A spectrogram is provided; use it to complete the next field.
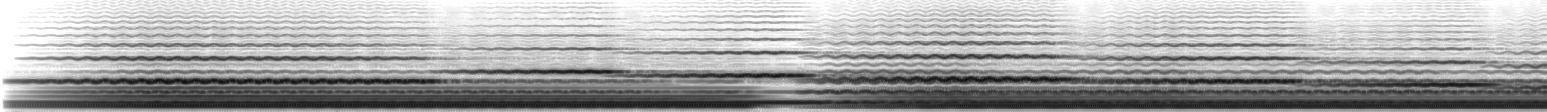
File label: ASM Hydrasynth Voice Strings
